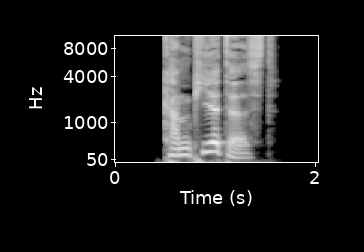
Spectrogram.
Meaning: inflection of kampieren: 1. second-person singular preterite 2. second-person singular subjunctive II
- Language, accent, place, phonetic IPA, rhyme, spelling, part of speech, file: German, Germany, Berlin, [kamˈpiːɐ̯təst], -iːɐ̯təst, kampiertest, verb, De-kampiertest.ogg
